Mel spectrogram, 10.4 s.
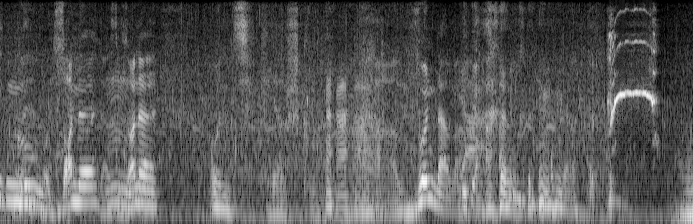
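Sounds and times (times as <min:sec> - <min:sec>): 
laughter: 0:00.0 - 0:02.4, 0:03.2 - 0:09.5
speech: 0:00.0 - 0:09.3
child screaming: 0:09.1 - 0:10.0.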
